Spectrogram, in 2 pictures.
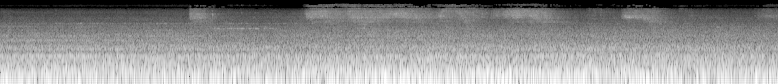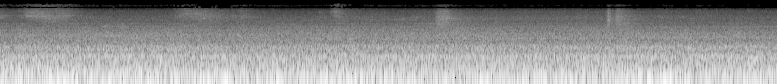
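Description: Thai State Railway (SRT) passenger train rolling past with a steady low rumble of wheels on rail. Several short high-pitched noises come from the running gear every few seconds.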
